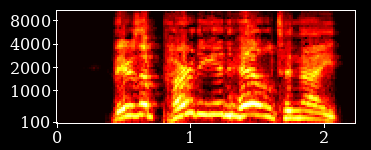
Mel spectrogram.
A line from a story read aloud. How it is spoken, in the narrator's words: Pinkie shouted as if on cue from a precarious position atop the rigging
